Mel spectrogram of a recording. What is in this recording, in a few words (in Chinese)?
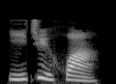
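"一句话", Mandarin Chinese; chinese flashcards; hsk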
